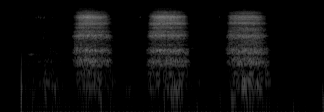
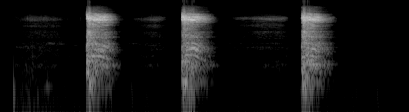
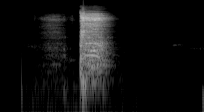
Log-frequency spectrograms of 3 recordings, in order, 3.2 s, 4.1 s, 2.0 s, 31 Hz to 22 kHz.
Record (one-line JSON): {"exhalation_length": "3.2 s", "exhalation_amplitude": 3707, "exhalation_signal_mean_std_ratio": 0.49, "three_cough_length": "4.1 s", "three_cough_amplitude": 32768, "three_cough_signal_mean_std_ratio": 0.35, "cough_length": "2.0 s", "cough_amplitude": 32768, "cough_signal_mean_std_ratio": 0.29, "survey_phase": "beta (2021-08-13 to 2022-03-07)", "age": "18-44", "gender": "Male", "wearing_mask": "No", "symptom_none": true, "smoker_status": "Ex-smoker", "respiratory_condition_asthma": false, "respiratory_condition_other": false, "recruitment_source": "Test and Trace", "submission_delay": "-1 day", "covid_test_result": "Negative", "covid_test_method": "LFT"}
